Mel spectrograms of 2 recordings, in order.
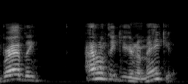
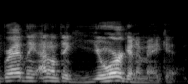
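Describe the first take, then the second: First: It sounds neutral, with no special stress. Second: It sounds mocking, with heavy stress on one word.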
